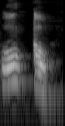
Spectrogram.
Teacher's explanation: कंठ से और ओष्ठ से, कंठोष्ठ, कंठोष्ठ, कंठोष्ठ से आ रही है।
